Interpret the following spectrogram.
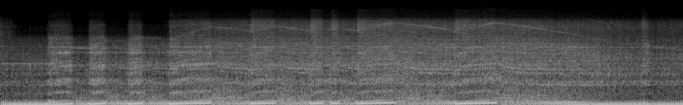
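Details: Deep diesel rumble on a Dart bus that revs up and down, catches and keeps running after running out of fuel and bleeding the injector unions; air suspected getting in somewhere.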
